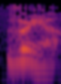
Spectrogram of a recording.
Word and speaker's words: Berea: In modern Greek, B is pronounced with a V. So they say, Berea, I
